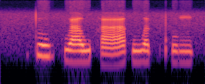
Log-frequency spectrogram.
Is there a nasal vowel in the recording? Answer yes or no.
no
